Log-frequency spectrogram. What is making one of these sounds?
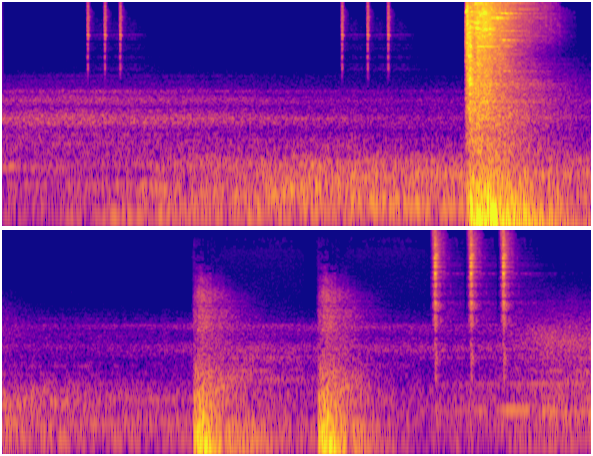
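Soft electronic menu ticks sound in quick bursts.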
